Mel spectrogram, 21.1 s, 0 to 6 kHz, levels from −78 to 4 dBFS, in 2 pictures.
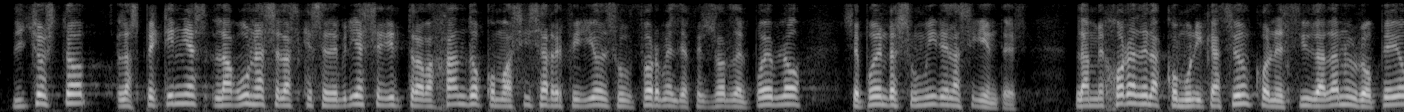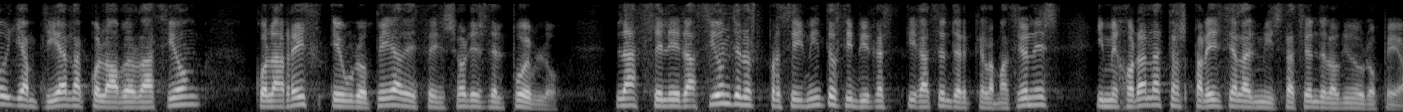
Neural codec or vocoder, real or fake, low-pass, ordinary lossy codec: codec, 16 kHz, 2 kbps, FunCodec, trained on Chinese and English, 25 frames a second; fake; 5.4 kHz; Opus, 24 kbps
